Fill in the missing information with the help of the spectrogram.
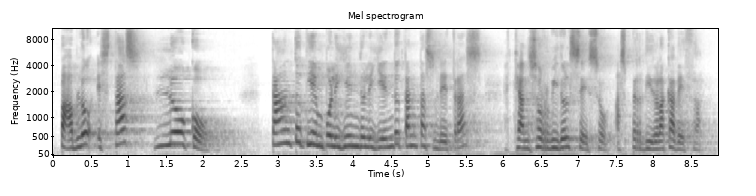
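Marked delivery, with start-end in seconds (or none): none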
